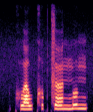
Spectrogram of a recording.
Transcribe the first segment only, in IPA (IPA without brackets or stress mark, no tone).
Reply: kʷʰ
